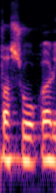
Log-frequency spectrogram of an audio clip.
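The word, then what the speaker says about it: Tso Kar: जो आया है ये द शोकर है, ऐसे हम लोग तशोकर इसको पढ़ते हैं, टी से स्टार्ट होता है, साइलेंट रहता है।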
